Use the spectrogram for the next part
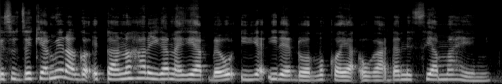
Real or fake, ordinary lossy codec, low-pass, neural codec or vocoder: fake; none; none; codec, 44.1 kHz, 7.8 kbps, Pupu-Codec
